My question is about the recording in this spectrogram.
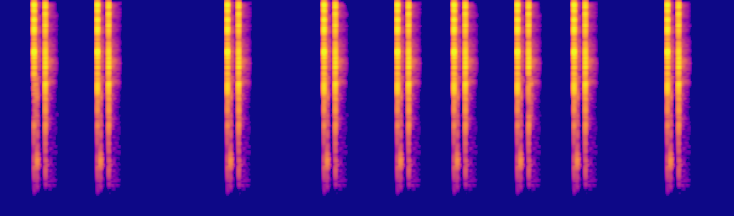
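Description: Computer mouse button clicked nine times at an uneven pace, each click a quick double tick of press and release, with dead silence between.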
